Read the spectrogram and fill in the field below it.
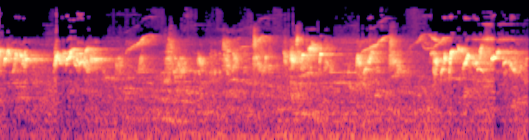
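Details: Chào mào, the red-whiskered bulbul, singing a run of rising-and-falling whistled notes mixed with sharp chirps, in several bursts roughly a second or two apart.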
